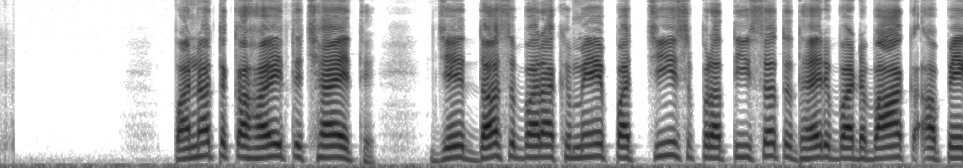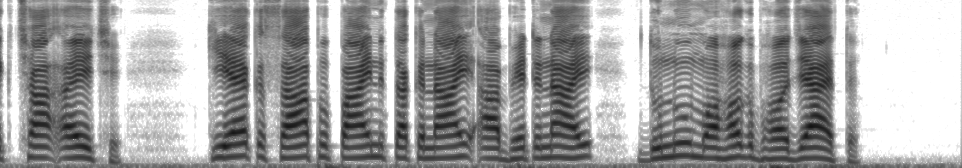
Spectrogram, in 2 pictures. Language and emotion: Maithili, neutral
